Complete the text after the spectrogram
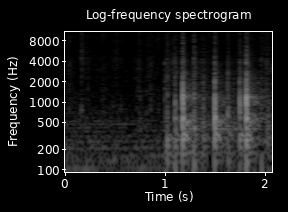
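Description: A cardboard box taps and rattles in hands.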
